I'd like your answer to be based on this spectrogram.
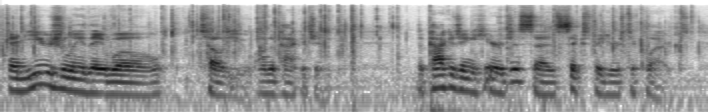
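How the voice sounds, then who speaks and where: A man with a fairly low voice, speaking at normal speed, hosts an unboxing video at an indoor tabletop with casual, chatty commentary and relaxed asides to viewers. Background noise is clearly audible, with crinkling packaging and plastic bags plus clicks.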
